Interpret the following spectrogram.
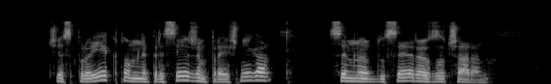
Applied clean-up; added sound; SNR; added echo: none; none; none; none.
